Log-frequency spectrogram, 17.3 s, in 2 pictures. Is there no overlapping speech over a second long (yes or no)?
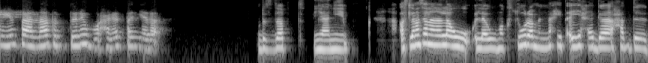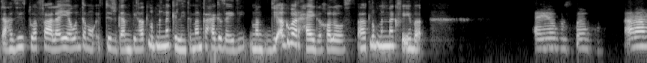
yes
